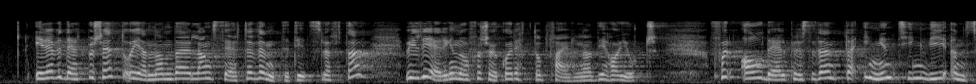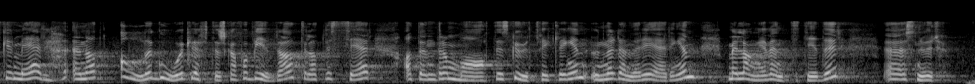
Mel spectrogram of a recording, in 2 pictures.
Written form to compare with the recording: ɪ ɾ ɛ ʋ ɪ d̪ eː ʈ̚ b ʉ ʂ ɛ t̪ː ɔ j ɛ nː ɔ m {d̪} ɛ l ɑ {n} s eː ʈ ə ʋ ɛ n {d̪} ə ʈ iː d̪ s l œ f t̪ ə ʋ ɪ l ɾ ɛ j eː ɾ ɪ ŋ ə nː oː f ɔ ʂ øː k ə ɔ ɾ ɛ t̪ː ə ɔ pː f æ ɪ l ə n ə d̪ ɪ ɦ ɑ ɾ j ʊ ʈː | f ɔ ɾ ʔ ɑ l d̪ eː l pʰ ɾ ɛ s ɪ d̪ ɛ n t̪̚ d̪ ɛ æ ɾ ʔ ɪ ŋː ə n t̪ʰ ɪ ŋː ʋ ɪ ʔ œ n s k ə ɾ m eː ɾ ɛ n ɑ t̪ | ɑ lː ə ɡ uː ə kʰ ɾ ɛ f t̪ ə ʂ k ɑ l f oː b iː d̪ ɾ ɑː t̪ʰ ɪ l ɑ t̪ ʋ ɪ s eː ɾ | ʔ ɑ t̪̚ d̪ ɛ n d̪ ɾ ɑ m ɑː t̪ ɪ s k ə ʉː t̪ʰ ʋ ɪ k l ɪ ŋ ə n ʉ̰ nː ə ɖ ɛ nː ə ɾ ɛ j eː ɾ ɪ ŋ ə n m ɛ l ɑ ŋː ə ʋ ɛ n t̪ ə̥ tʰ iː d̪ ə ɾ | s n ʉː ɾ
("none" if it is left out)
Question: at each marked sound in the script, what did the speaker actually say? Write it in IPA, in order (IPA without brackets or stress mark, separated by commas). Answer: d̪, ŋ, t̪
